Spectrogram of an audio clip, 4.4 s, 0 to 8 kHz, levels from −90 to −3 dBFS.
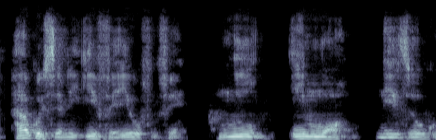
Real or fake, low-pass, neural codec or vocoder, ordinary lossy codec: fake; none; codec, 16 kHz, 4.8 kbps, FACodec; none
